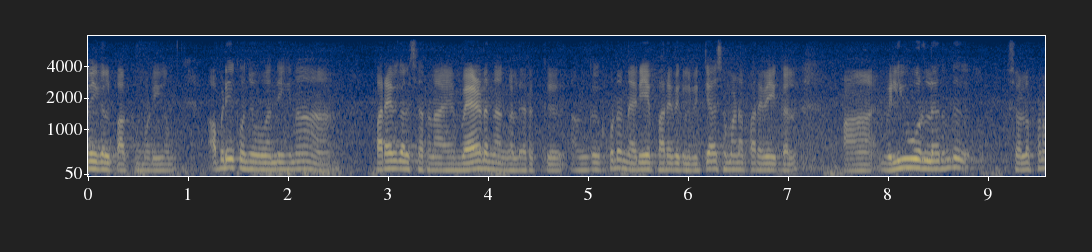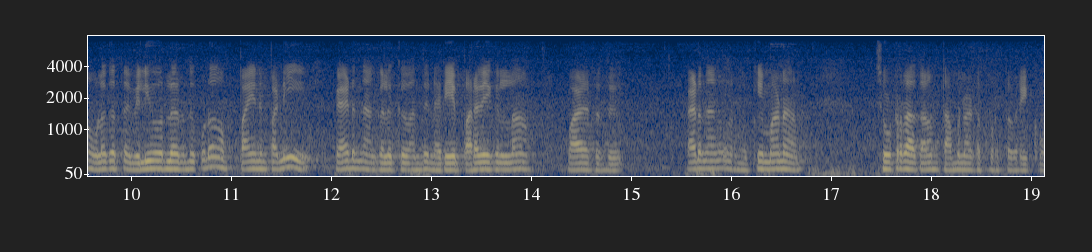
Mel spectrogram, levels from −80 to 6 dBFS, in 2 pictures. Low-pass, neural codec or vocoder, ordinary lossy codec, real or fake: 7.2 kHz; none; MP3, 64 kbps; real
